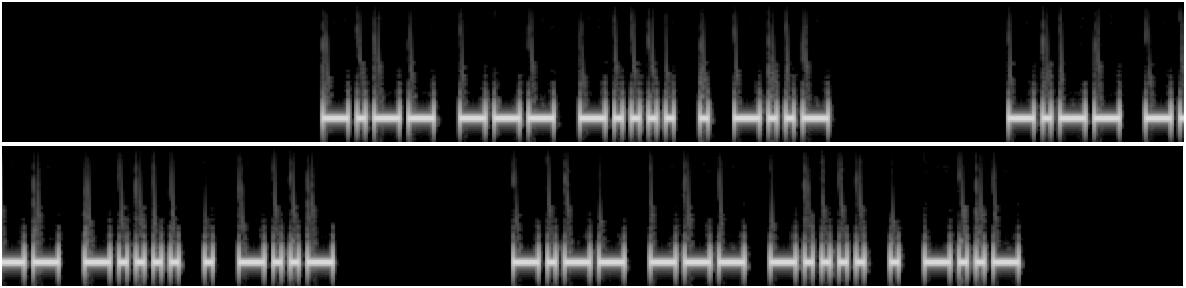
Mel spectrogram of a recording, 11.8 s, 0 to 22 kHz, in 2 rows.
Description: Morse code, heard as a keyed tone, about 28 wpm, 700 Hz. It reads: YO6EX YO6EX YO6EX
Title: DXCC-100 Call Signs - 5 Characters - Repeated 3x - 28wpm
